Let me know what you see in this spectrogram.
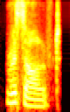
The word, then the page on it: resolved: Indian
